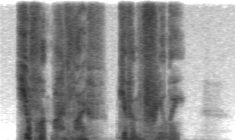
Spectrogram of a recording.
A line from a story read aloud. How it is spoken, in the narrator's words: Her voice was barely a whisper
